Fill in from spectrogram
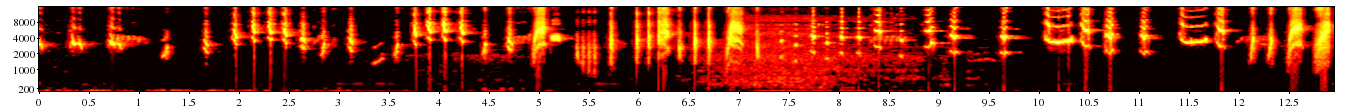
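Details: Long-tailed shrike in energetic, varied song, used as a lure for lazy shrikes: a long, dense stream of high chirps, twisting whistles, clicks and brief harsh rattles, delivered almost without pause.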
